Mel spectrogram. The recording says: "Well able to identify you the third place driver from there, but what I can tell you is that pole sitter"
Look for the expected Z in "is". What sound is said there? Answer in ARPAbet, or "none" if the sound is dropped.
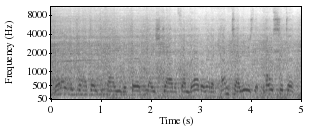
Z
